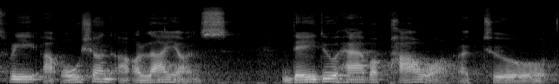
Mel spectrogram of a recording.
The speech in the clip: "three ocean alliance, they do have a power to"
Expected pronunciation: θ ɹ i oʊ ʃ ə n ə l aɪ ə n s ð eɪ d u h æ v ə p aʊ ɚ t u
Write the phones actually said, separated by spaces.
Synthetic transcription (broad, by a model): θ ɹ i oʊ ʃ ə n ə l aɪ ə n s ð eɪ d u h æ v ə p aʊ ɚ t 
